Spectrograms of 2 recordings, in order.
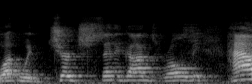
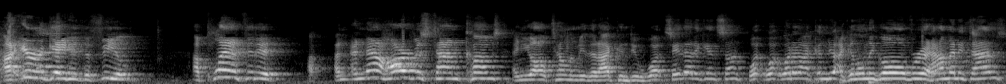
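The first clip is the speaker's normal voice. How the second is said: higher, louder farmer building in disbelief; indignant farmer; 7 semitones higher, 8 dB louder than usual. Acted. Farmer questioning students about harvest law, loud indignation. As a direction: argue like an affronted Texas farmer. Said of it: "Farmer says to you".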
